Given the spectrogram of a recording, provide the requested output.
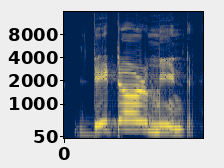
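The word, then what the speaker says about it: determined: আছে আচ্ছা হি তিনি ডেটারমিনড এই যে ডে টি ই আর টার এম আই এন ইন আর শব্দের শেষে ইডি এখানে ই এর উচ্চারণ হয় না ঠিক আছে শুধু ডি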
